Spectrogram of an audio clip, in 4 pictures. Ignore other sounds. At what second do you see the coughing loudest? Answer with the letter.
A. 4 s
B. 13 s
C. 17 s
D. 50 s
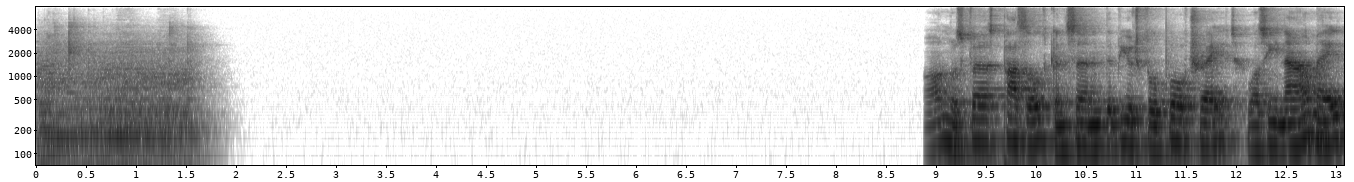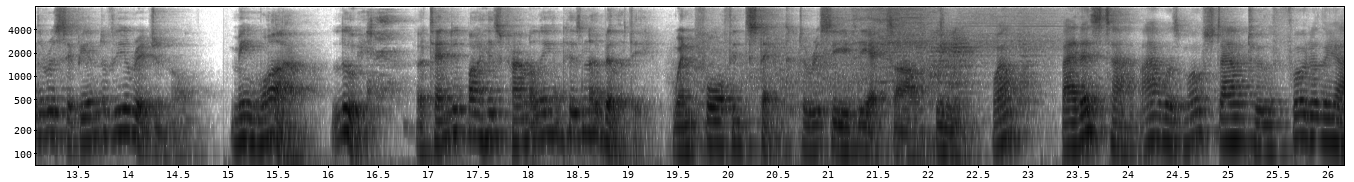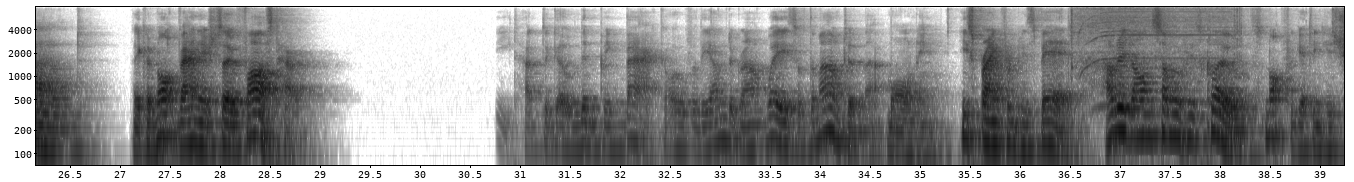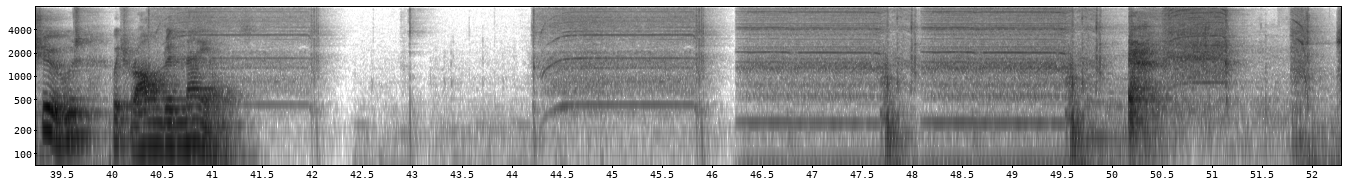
D.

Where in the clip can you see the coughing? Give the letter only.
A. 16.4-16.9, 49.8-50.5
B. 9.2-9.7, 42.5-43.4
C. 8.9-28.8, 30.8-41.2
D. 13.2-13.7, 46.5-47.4
A.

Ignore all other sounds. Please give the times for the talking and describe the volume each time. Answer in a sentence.
You can hear the talking from 8.9 to 28.8 s, at a steady volume; and from 30.8 to 41.2 s, getting louder.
